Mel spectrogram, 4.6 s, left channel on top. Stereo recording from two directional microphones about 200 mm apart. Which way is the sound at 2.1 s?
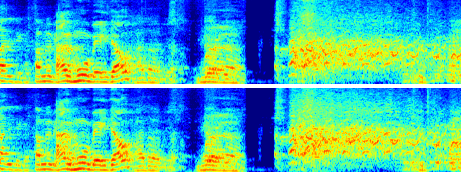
Centre (ahead or behind).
